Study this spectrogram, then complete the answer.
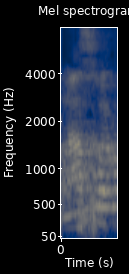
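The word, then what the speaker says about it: نصر: নুন সোয়াদ র নাসর মানে সাহায্য, আর নুন সিন র নাসর মানে ইগল পাখি। এখানে তেলাওয়াত যখন করবেন সোয়াদ উচ্চারণটা মুখ গোল করা লাগে।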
